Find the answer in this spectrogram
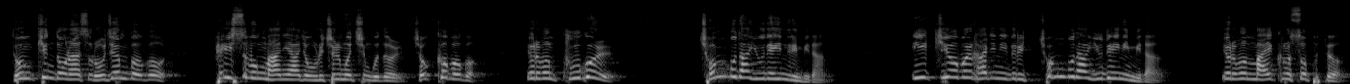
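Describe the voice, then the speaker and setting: A man with a very high speaking voice delivers a sermon at a church prayer service. He preaches emphatically, firing rhetorical questions and repeating key lines. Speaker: pastor.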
